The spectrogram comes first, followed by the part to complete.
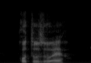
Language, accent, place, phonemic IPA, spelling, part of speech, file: French, France, Lyon, /pʁɔ.to.zɔ.ɛʁ/, protozoaire, adjective, LL-Q150 (fra)-protozoaire.wav
- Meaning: protozoan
